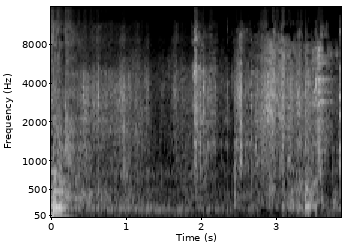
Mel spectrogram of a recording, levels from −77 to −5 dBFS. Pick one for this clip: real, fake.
real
